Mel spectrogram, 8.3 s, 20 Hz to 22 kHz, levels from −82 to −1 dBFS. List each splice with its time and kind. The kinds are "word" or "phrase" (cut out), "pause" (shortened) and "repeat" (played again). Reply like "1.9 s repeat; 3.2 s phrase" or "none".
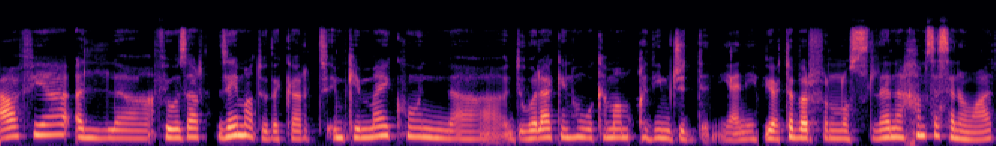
1.3 s word; 1.7 s word; 2.1 s word; 4.3 s word; 5.2 s word; 6.3 s word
